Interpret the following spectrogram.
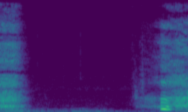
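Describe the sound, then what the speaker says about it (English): A person yawns with a long, breathy, sigh-like exhale that fades into near silence before a vocal sound returns at the end. "now I'm yawning, so I'm so sorry about that"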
